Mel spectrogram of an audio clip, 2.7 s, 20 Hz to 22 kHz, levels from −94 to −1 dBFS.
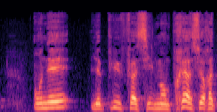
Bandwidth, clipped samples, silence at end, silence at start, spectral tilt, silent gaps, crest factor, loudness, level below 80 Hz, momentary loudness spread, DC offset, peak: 13.5 kHz; under 0.1%; 0 s; 0.4 s; -4.5 dB/octave; none; 16 dB; -20 LUFS; -68 dBFS; 10 LU; under 0.1%; -4 dBFS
